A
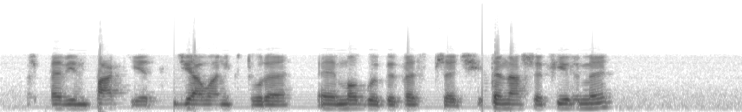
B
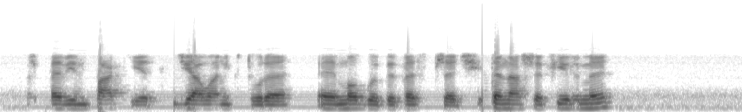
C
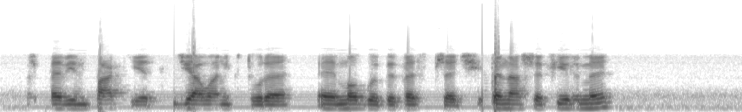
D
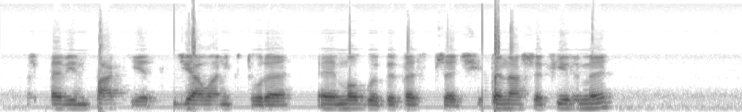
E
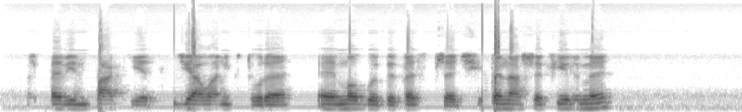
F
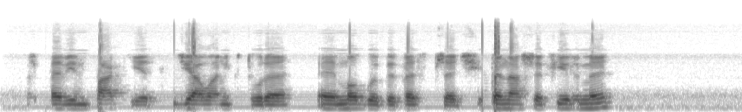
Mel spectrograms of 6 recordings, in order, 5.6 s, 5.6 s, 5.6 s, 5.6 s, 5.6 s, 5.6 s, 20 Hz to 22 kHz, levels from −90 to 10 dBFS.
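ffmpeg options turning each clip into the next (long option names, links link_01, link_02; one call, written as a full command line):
ffmpeg -i in.wav -af "equalizer=frequency=125:width_type=o:width=1:gain=5,equalizer=frequency=250:width_type=o:width=1:gain=-5,equalizer=frequency=500:width_type=o:width=1:gain=9,equalizer=frequency=1000:width_type=o:width=1:gain=-11,equalizer=frequency=2000:width_type=o:width=1:gain=-5" out.wav
ffmpeg -i in.wav -af "aeval=exprs='0.266*(abs(mod(val(0)/0.266+3,4)-2)-1)':channel_layout=same,volume=3.5dB" out.wav
ffmpeg -i in.wav -af "aexciter=amount=12.8:drive=2.8:freq=4000,volume=-7.5dB" out.wav
ffmpeg -i in.wav -af "adynamicequalizer=threshold=0.00794:dfrequency=1700:dqfactor=0.7:tfrequency=1700:tqfactor=0.7:attack=5:release=100:ratio=0.375:range=1.5:mode=boostabove:tftype=highshelf" out.wav
ffmpeg -i in.wav -af "aresample=22050,aresample=44100,volume=4.5dB" out.wav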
